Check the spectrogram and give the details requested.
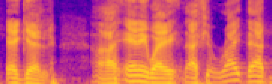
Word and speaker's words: Hegel: You can't do the H. Hegel.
